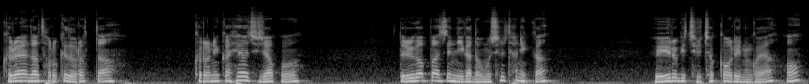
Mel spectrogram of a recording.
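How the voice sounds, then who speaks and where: A man's voice: a little high, normal speed, long pauses, close to an everyday voice. A man voicing a cruel, contemptuous husband who talks in a scornful, dismissive way.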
